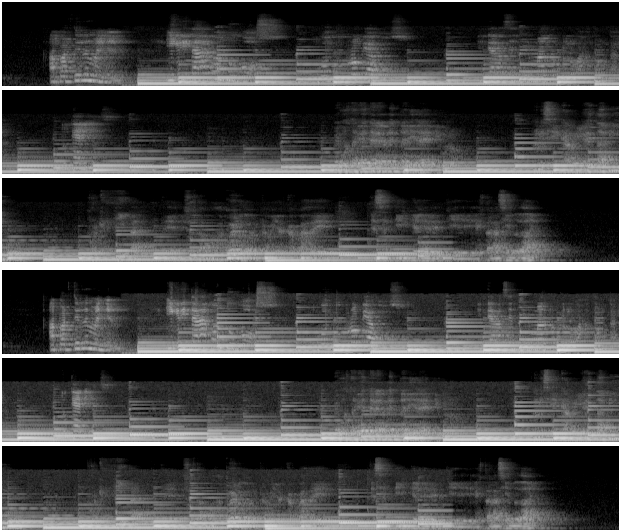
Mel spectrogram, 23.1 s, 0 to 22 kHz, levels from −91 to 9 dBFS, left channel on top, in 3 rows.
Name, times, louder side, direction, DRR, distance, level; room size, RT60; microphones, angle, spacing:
voice 1, 0.6-1.5 2.0-3.4 4.0-5.0 5.9-7.7 8.5-9.1 14.3-14.6, right 2 dB, 85° right, 4 dB, 1.3 m, -31 dB
sound 1, 1.7-21.1, right 5 dB, 70° right, 0.4 m, -16 dB
voice 2, 11.8-13.4 14.3-15.6 16.5-19.5 20.0-22.1, right 1 dB, 25° right, -2 dB, 4.9 m, -30 dB
12.0 x 7.4 x 6.3 m, 0.89 s
head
